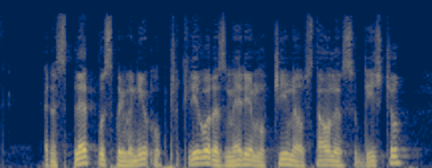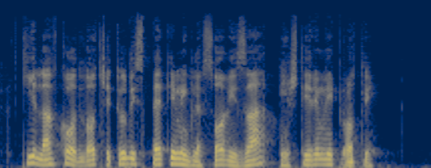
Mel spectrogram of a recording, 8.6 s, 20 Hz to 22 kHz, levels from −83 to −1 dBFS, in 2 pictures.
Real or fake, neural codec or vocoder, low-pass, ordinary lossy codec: fake; codec, 44.1 kHz, 2.6 kbps, DAC; 19.8 kHz; MP3, 64 kbps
